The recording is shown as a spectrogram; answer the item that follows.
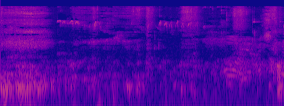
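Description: Quiet outdoor background with a few faint, short high chirps, likely birds, and faint handling noise.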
